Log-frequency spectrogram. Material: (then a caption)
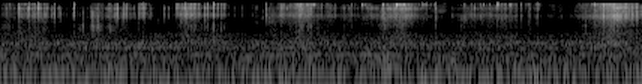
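Glass, salt. A small clear glass salt grinder with a black cap, full of pink salt crystals, is turned and shaken in the hands. The crystals give a quiet, bright, hissing rattle in soft bursts, with a low rumble underneath, peaking sharply mid-clip and swelling again near the end.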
